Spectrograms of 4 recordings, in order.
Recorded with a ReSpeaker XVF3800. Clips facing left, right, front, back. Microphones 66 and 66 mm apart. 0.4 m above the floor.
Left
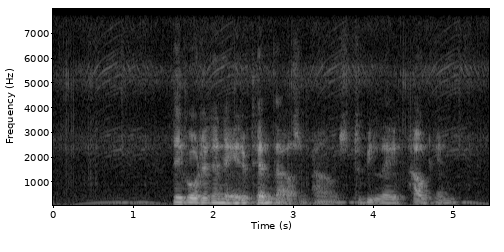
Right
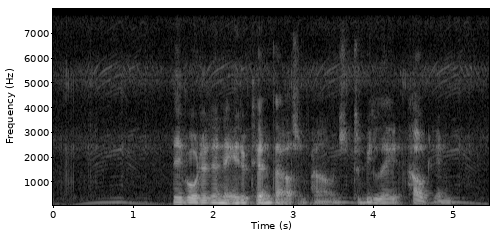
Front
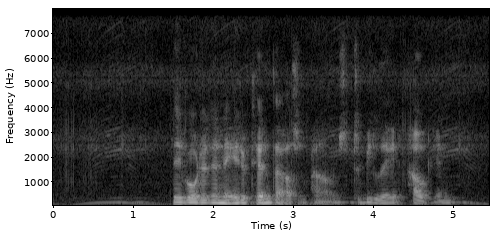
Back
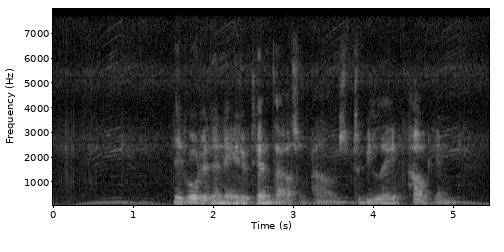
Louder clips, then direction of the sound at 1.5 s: Right 1 dB, even; 30° right.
